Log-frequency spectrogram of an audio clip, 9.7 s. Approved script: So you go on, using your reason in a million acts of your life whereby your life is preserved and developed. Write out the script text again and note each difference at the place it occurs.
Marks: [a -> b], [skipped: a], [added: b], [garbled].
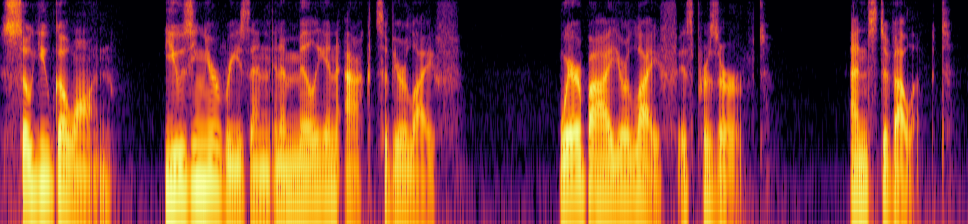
So you go on, using your reason in a million acts of your life whereby your life is preserved and developed.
